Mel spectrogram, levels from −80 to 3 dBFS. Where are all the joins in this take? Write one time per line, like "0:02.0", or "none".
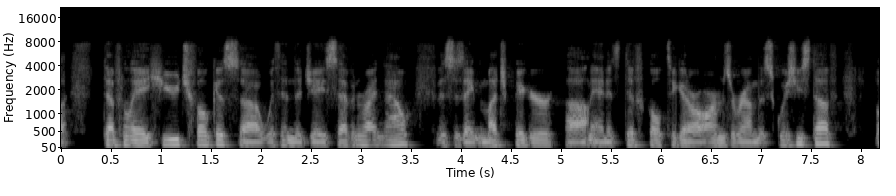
0:03.8
0:05.3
